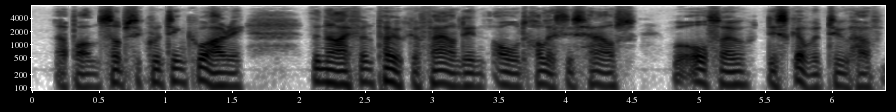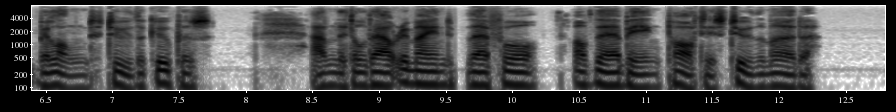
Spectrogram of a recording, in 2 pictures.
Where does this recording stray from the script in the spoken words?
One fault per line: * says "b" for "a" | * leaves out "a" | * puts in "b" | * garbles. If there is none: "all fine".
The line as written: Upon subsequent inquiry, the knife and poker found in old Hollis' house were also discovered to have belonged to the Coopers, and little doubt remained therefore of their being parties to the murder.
all fine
